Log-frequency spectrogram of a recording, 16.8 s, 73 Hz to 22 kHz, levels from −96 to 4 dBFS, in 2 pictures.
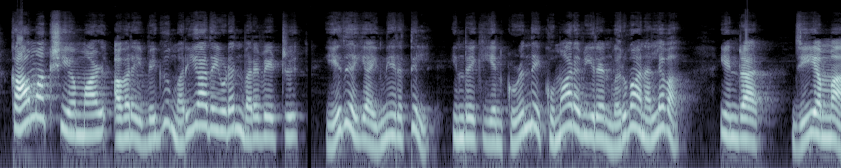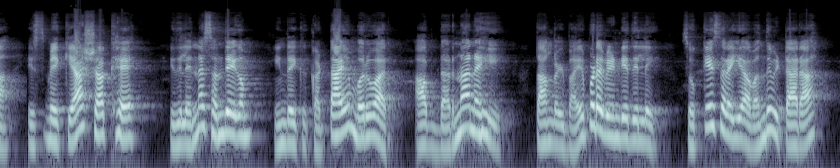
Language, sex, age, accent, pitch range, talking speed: Tamil, female, 20-39, native, 190-270 Hz, 120 wpm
